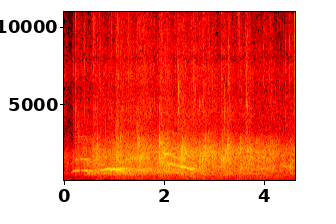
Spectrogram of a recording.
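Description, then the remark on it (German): An audience applauds steadily for the reading of 2 Samuel 6, verse 6, a dense wash of clapping that holds at an even level for several seconds, with a few faint whistle-like tones or cheers rising above it. “Applaus für 2 Samuel 6, Vers 6.”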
